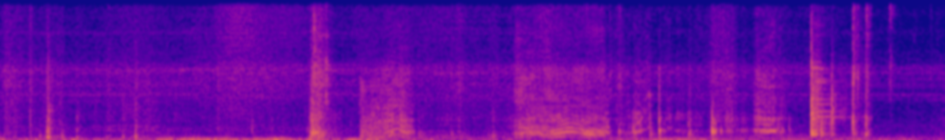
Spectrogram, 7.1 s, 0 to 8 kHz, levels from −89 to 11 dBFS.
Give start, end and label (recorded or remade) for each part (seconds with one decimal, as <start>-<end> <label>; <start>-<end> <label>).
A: 0.0-1.4 recorded; 1.4-1.9 remade; 1.9-3.3 recorded; 3.3-4.0 remade; 4.0-7.1 recorded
